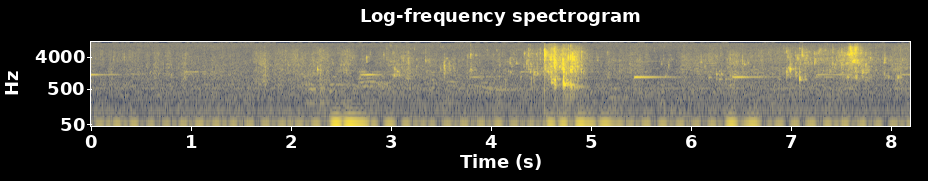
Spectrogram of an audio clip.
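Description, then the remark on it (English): Water drains out of a bathtub after the plug is pulled, in a steady trickling gurgle, broken by a few louder sloshing bursts, while soft voices murmur in the background. “There down the water goes. Down it goes. The water's running all out of the sink.”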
